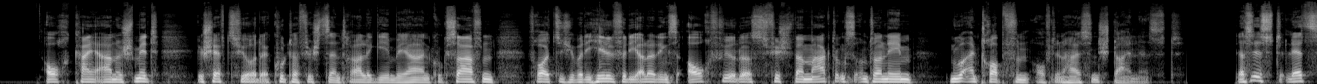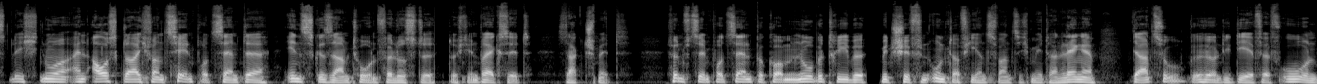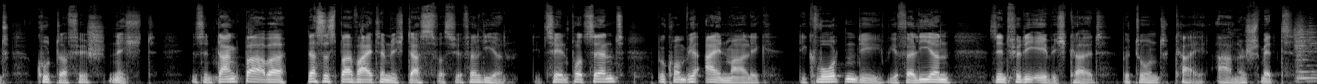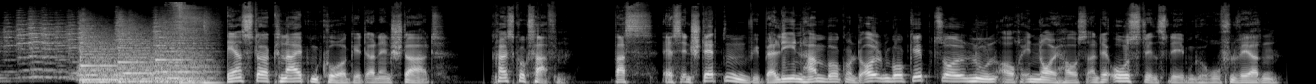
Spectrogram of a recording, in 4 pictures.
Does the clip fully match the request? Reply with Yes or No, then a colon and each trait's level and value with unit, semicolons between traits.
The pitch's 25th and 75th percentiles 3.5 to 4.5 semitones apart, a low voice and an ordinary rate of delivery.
Yes: average, 4.2 semitones; low, 110 Hz; average, 145 wpm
